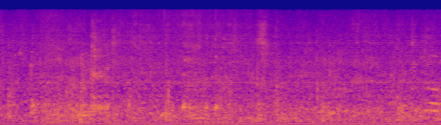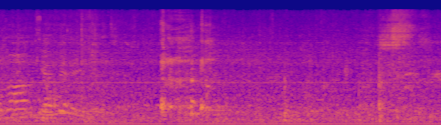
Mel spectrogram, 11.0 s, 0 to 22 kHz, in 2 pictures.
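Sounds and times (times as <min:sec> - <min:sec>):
person coughing: 0:07.5 - 0:08.2.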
